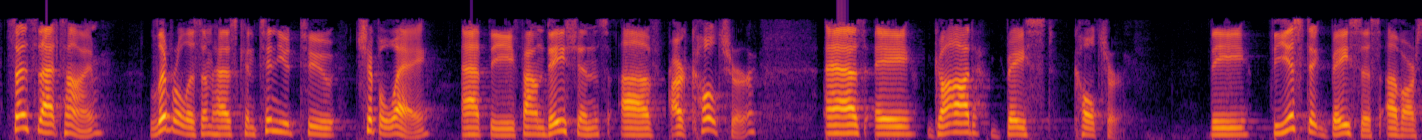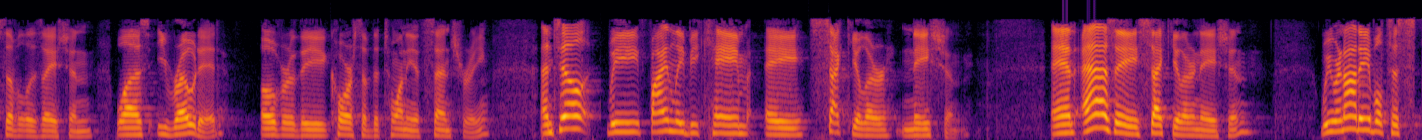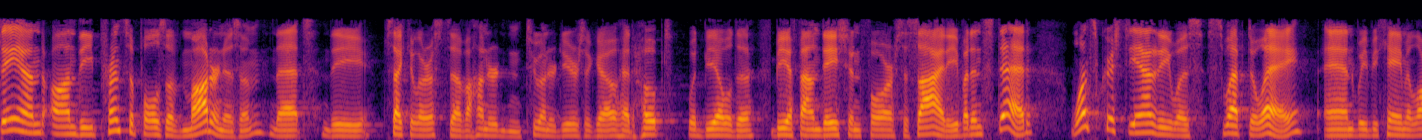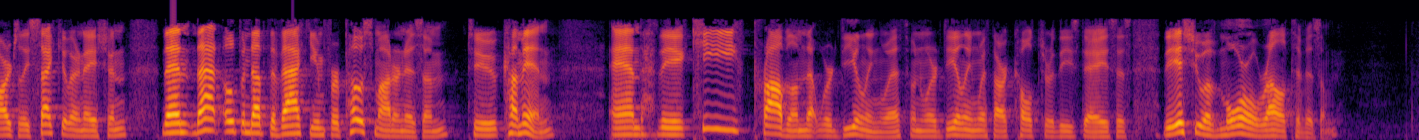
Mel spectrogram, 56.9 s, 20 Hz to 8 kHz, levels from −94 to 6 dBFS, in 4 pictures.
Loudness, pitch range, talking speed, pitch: -19 LUFS, 125-175 Hz, 130 wpm, 140 Hz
